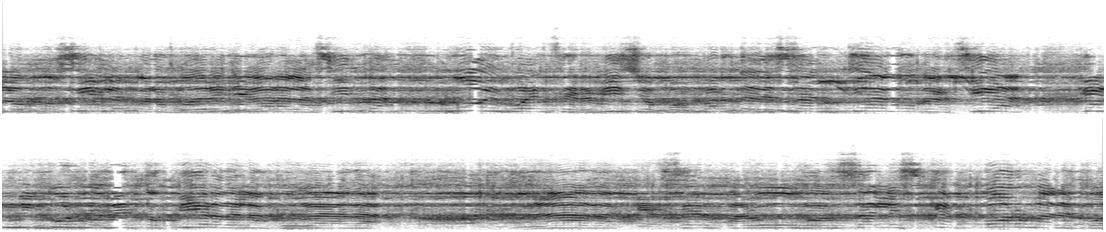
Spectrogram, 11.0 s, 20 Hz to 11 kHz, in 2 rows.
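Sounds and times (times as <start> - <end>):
man talking on radio: 0.0 - 11.0.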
